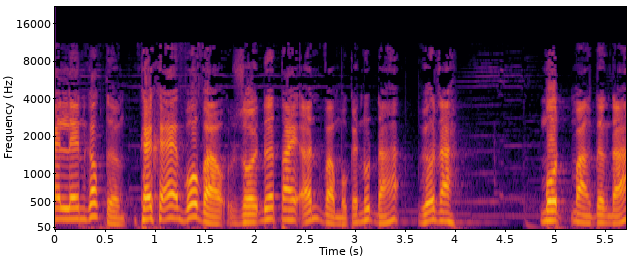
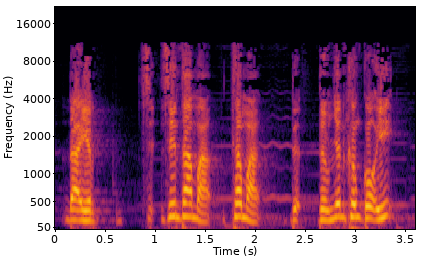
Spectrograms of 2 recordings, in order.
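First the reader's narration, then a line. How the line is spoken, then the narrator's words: Stammering through blood. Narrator (Vietnamese): Hắn cố nhổ ra mấy búng máu lẫn vài chiếc răng, lắp bắp nói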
